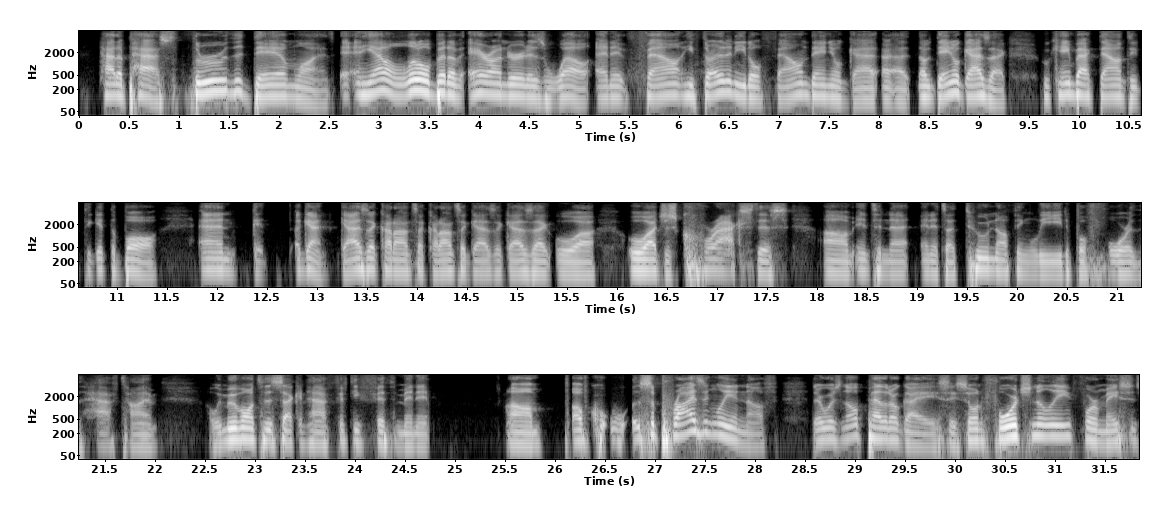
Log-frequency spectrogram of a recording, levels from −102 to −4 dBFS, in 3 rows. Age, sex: 20-39, male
